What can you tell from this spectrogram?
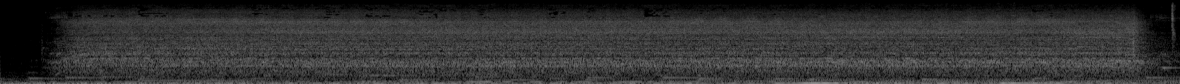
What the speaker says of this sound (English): We're gonna take our trusty hair dryer.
